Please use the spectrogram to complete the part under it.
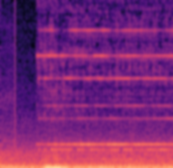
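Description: A telephone rings just before a voicemail plays, heard as a steady, high electronic tone that starts abruptly and holds evenly over a low background rumble, with no voices.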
